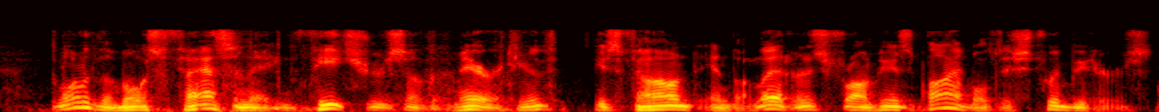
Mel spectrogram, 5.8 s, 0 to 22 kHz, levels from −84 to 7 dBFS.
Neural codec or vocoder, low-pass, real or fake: codec, 24 kHz, 3 kbps, HILCodec; 7.2 kHz; fake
